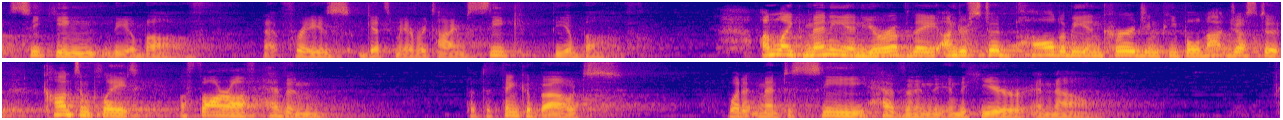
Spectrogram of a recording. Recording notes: Recorded on Easter Sunday, 2018 at Trinity Presbyterian Church in Bixby, Okla.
